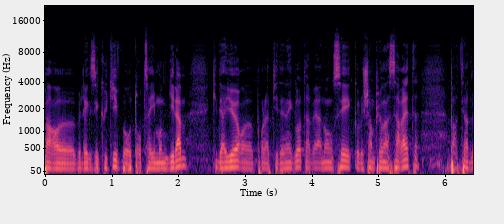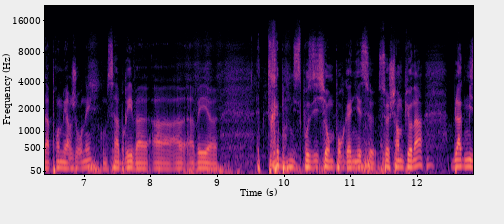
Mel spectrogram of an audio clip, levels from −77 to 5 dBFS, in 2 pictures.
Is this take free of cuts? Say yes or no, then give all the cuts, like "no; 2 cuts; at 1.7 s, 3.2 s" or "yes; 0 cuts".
no; 1 cut; at 6.0 s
